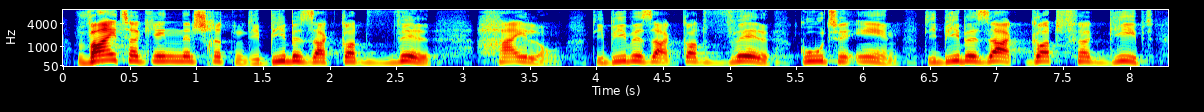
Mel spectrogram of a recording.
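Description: A man preaching a sermon in a lively, colloquial and playful way, telling stories with energy. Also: high voice.

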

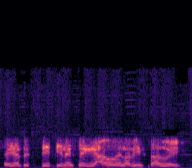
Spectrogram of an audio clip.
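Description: A man's voice: high-pitched, a little fast, no echo, faint music behind. Rude man on a tinny phone line. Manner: blunt, rude. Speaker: caller.

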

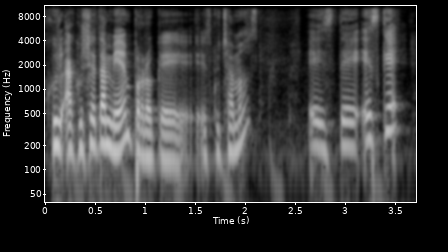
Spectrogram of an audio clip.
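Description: A woman's voice: mid-range voice, sing-song, measured pace, no room sound. A woman co-hosting a casual chat, joking and reading audience messages. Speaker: co-host.

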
